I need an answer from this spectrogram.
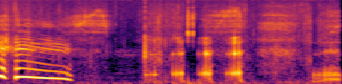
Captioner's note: laughter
